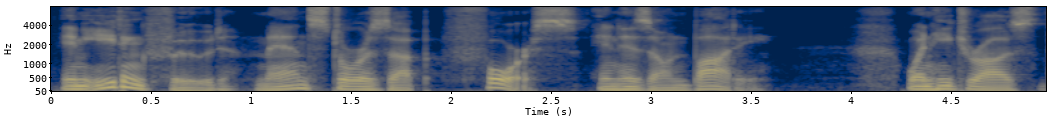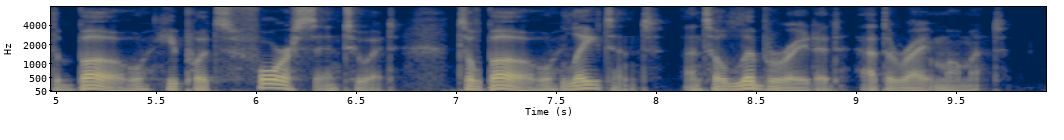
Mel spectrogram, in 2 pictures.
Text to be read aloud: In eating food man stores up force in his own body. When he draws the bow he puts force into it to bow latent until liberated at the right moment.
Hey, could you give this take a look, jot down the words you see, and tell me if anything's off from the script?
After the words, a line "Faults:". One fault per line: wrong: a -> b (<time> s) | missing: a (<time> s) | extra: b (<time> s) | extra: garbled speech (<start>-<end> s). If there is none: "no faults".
In eating food man stores up force in his own body. When he draws the bow he puts force into it to bow latent until liberated at the right moment.
Faults:
no faults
